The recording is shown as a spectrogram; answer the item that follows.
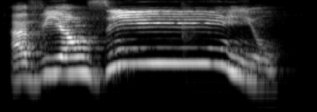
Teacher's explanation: E na palavra aviãozinho, a sílaba tônica é o zi. Então, perceba que eu não posso tirar o til.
